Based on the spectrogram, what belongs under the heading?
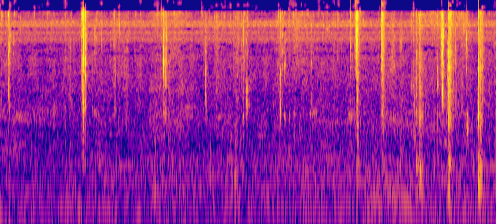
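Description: Close chewing and biting into crispy grilled quail: sharp crunches about once a second at first, coming several in quick succession near the end.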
